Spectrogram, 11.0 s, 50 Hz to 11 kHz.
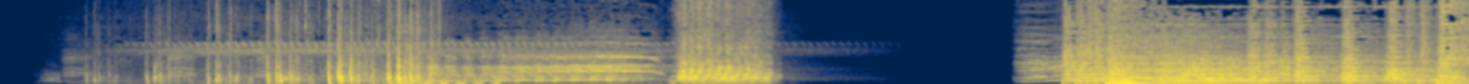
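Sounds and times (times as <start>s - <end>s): horse hoofbeats: 0.4s - 4.2s
horse neighing: 3.0s - 5.9s.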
